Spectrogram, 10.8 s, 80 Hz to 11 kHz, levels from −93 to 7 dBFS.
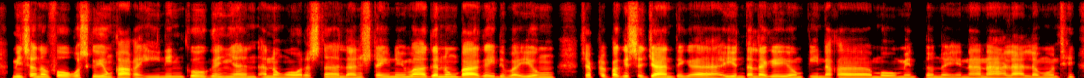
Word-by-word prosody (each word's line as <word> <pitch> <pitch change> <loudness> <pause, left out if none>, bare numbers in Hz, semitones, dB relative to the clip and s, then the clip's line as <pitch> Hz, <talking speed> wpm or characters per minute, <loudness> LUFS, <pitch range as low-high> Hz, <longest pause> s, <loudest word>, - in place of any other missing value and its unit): minsan 160 +4 +3
ang 160 - +1
focus 150 -2 +1
ko, - - -6
'yong 155 -2 0
kakainin 130 +3 -1
ko 140 -2 -2
ganyan. 140 0 -2
Anong 125 -3 -4
oras 125 -1 +1
na? 145 -1 -2
Lunchtime 115 +4 -1
na, 140 - -4
'yong 145 +3 -4
mga 155 -1 +4
ganong 155 -1 -1
bagay, 145 0 +5
'di 135 - -7
ba? 120 -1 -2
'Yong 125 0 -2 0.3
siyempre 175 +5 -1
'pag 160 -2 +1
estudyante 140 -1 +4
ka, 150 -5 +1
'yon 125 0 0
talaga 130 -1 +1
'yong 125 0 -1
pinaka-moment 120 -2 -3
no'n 125 -1 -6
eh, 110 -1 -6
na 110 0 -3
naalala 110 0 0
mo 115 +1 -7
ne 115 - -8
130 Hz, 190 wpm, -25 LUFS, 120-145 Hz, 0.3 s, bagay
